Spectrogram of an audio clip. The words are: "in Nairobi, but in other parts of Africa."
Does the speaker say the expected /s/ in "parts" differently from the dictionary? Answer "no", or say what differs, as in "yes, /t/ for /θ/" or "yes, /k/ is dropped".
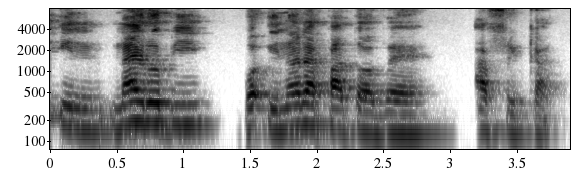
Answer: yes, /s/ is dropped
